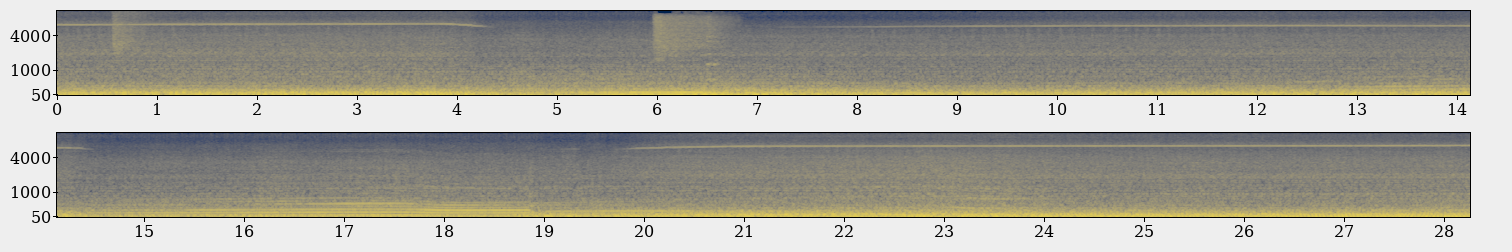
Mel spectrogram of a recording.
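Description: A truck engine rumbles steadily at cruising speed.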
